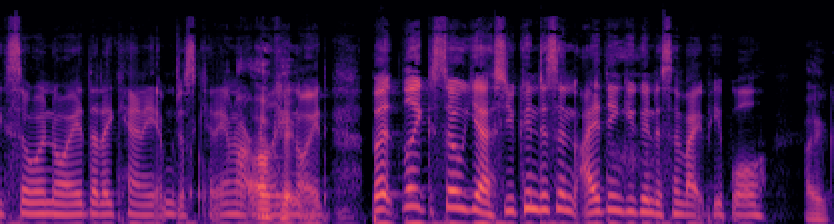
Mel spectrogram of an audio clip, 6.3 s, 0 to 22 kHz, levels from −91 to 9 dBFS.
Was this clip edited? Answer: no; 0 cuts

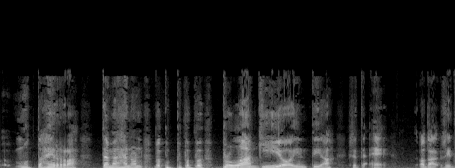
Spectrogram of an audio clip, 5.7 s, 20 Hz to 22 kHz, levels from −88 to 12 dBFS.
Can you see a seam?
no; 0 cuts

